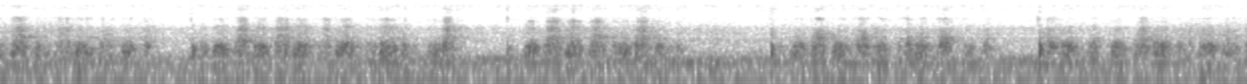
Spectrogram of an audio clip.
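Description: A coin scratching the scratch-off coating from a paper scratchcard, in several short bouts of quick rasping strokes with brief pauses between them.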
